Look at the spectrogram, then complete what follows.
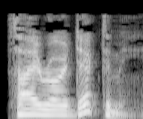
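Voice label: "thyroidectomy", British English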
